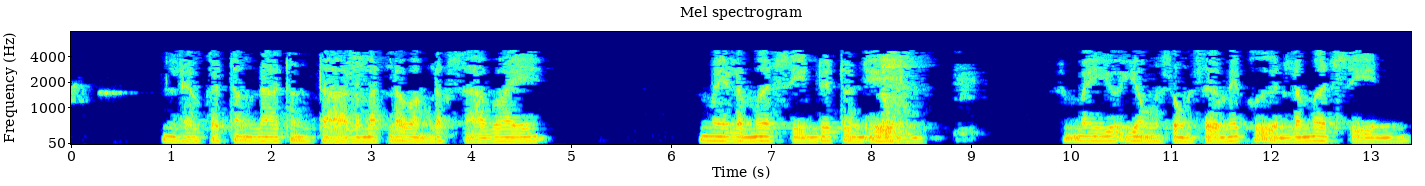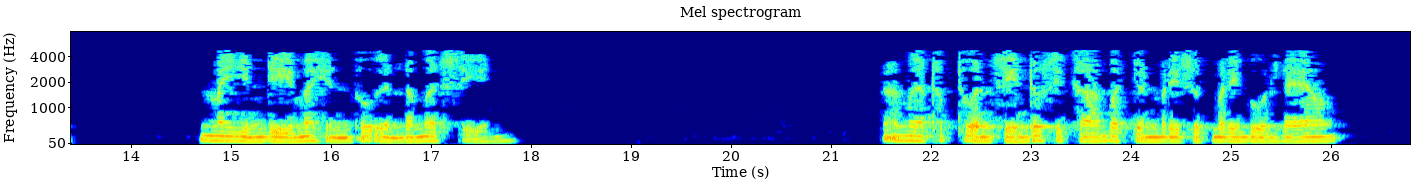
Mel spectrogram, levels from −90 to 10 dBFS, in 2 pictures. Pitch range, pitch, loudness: 105-120 Hz, 110 Hz, -21 LUFS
